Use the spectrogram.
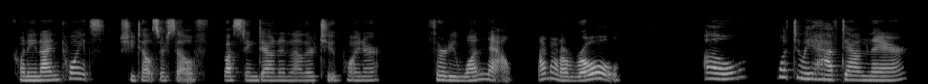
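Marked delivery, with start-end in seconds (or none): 7.0-9.1 sweet, higher voice. Narrator voicing a sentient flower calling down to someone below, in a sweet voice. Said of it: "Sweet voice calls out".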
